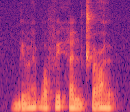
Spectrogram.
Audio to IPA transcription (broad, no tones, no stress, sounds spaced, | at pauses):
b ɪ β æ̤ b ɔ f ɪ h æ n ə̤ t͡ʃʼ ʊ ʕ ə̤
